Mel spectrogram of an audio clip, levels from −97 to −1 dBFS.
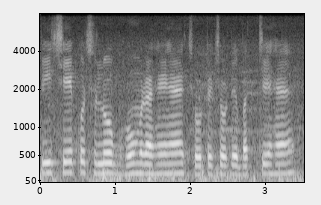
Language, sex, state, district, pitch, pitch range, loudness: Hindi, male, Uttar Pradesh, Lalitpur, 175 Hz, 160-180 Hz, -17 LUFS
